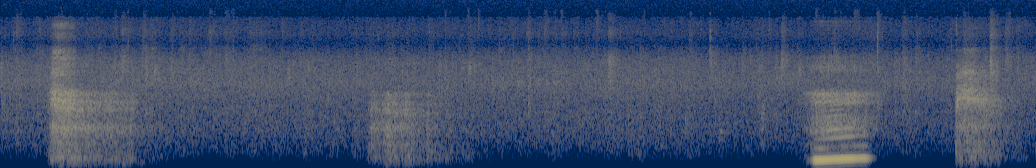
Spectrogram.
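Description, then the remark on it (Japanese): Steady rain hisses evenly throughout, with several louder, rumbling bursts of thunder breaking through at irregular intervals. No one speaks. “雨の音っていいよね。心が安らぐ感じ。”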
